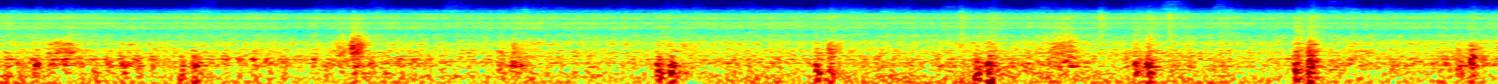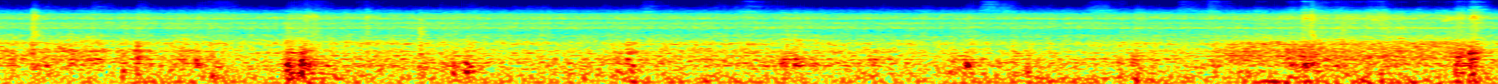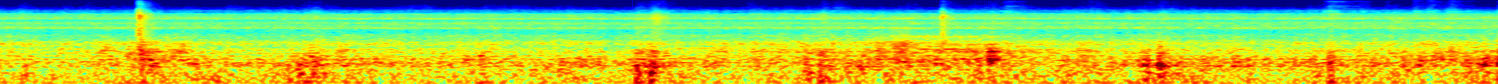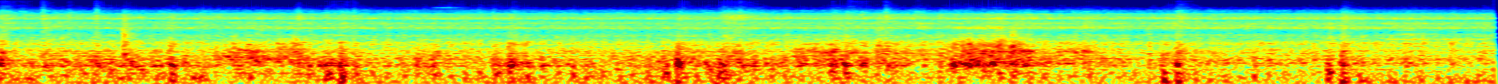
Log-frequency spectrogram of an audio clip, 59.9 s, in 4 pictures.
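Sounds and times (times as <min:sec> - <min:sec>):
rumble of wheels on rails: 0:00.0 - 0:59.9.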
